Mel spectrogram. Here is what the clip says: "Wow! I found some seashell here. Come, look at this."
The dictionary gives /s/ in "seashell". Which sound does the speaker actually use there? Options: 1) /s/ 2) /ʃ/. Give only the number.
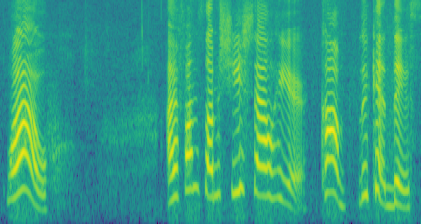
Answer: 2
